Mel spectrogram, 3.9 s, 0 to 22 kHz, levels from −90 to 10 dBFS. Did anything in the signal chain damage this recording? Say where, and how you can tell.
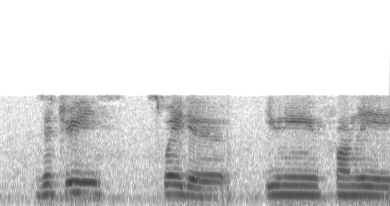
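Yes. The codec stage is the first problem. A Bluetooth CVSD headset codec is audible throughout. Nothing survives above 4 kHz. S sounds turn scratchy and a granular hiss sits under the speech. CVSD sends one up-or-down bit per sample, which fits a 64 kbps link. Its adaptive step can't track fast high-frequency detail.

The second problem is on the wireless link itself. Bit errors on a Bluetooth voice link appear from 2.23 to 2.32 s as a brief rushing crackle. There are no sharp clicks. Each flipped CVSD bit carries only a small step, and the error fades quickly. The density suggests an error rate of around one or two percent.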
